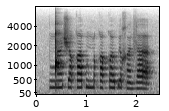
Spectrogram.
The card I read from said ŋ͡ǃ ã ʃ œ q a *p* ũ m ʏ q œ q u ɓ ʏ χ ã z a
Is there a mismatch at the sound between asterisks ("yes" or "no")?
no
